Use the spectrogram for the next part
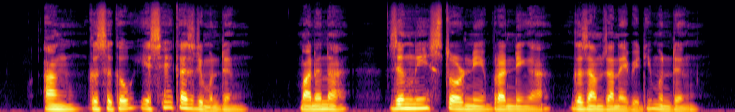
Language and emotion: Bodo, sad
